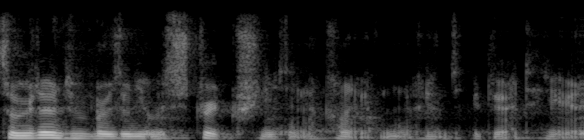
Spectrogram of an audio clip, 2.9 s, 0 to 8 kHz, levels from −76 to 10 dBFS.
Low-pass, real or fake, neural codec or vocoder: 7.2 kHz; fake; autoencoder, 22.05 kHz, a latent of 192 numbers a frame, VITS, trained on one speaker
